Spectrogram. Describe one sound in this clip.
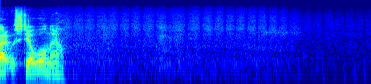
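A sanding block rubs back and forth on wood in a quick rhythm.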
